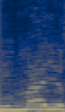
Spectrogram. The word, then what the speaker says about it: Mallo: Y Mayo se escribe como gallo. L-L-O, Laboratorios Mayo.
